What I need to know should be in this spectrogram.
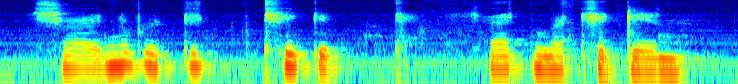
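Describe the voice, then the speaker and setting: A woman at medium pitch talks at a fairly slow pace in a dark, mellow, somewhat breathy tone. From northern Canada (Fort McPherson, NWT). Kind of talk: oral history interview. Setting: recorded interview on camera.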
